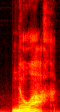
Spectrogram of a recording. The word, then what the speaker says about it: Noah: the name Noah and you can hear that we pronounce that as a single syllable it's not no it's Noah it's a single syllable even though it looks like we have um uh two syllables perhaps because of those two vowels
